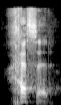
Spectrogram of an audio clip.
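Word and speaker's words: chesed (חֶסֶד): The word in Hebrew is chesed. I want you all to say that with me and really pronounce the ch in the back of your throat. Ready, everyone?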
